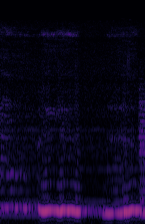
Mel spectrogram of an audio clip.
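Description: A voice humming a slow, wavering melody in two short phrases with a brief break about halfway through, over faint song accompaniment.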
